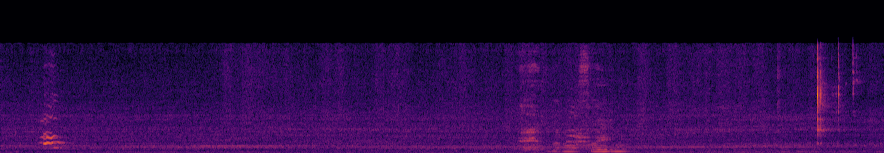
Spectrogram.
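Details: Domestic cat named Mo chattering indoors at a bug on the ceiling: one brief high chirp early on, then a tight cluster of short chirping calls a few seconds later, overlapping human speech over a steady room hum.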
